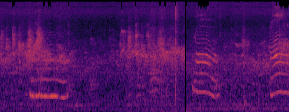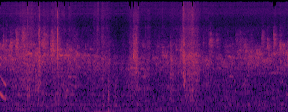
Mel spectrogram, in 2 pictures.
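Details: Domestic cats meowing: a short flat mew, then a pair of rising-and-falling harmonic meows around the middle, with faint scattered rustles and soft background noise.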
